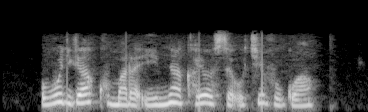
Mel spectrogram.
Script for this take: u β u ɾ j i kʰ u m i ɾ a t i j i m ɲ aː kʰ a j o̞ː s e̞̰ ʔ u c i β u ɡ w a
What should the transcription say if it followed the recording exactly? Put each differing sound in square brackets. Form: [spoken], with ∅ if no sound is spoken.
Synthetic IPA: u β u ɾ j [a] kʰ u m [a] ɾ a [ʔ] i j i m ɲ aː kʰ a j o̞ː s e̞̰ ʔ u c i [v] u ɡ w a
